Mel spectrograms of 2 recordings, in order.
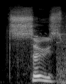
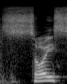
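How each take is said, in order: First: It is said like English 'juice' with an s. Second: It is said with a German-like 'oy' vowel. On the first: "I grew up knowing it as Seuss" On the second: "more like soy or something, because isn't it Germanic"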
